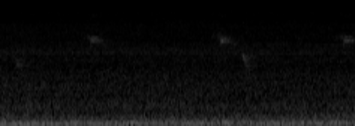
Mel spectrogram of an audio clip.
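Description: Near silence: a steady low hum of room tone, with three faint, very short high chirps spread across it.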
